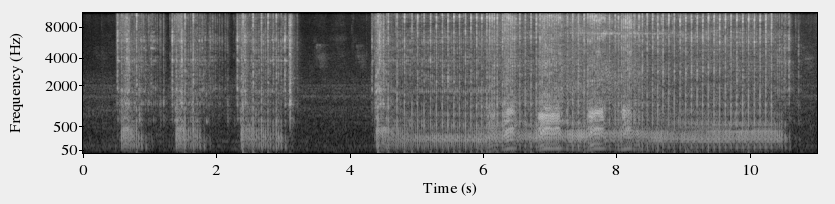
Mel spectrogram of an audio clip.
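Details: Echo SRM-225 trimmer, about 1000 commercial hours, with an aftermarket knock-off carburettor, started dead cold after primes on full choke. A couple of pulls catch, then a raspy high buzz runs steadily with slight unevenness. A worn but acceptable start.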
